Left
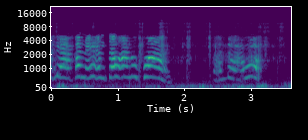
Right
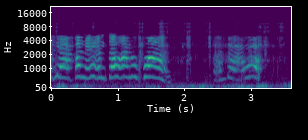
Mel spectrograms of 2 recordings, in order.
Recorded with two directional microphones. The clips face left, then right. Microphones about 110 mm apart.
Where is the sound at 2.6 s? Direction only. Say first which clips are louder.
Left 2 dB; 20° left (ahead or behind).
